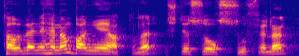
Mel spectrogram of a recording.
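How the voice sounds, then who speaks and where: Man, Sufi sheikh, religious talk, slightly high voice, animated storyteller, reads aloud and explains. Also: fairly quick. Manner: lively storytelling, pitch rising and falling sharply; reads passages aloud then explains them plainly. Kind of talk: religious talk with personal anecdotes and text commentary.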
